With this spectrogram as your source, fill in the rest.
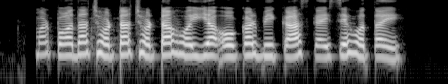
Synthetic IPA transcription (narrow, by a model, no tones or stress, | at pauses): məɾpɔːd̪at͡ʃʰoːʈat͡ʃʰoːʈaɦoːijaʔoːkəɾbɪkaːskəɪseɦoːt̪aeː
